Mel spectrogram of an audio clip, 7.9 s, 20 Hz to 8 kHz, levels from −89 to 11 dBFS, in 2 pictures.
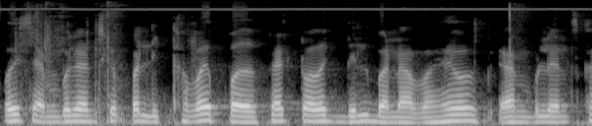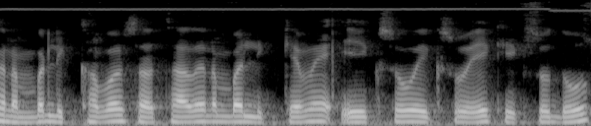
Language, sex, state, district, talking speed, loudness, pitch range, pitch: Hindi, male, Bihar, Saran, 250 wpm, -16 LUFS, 125-140 Hz, 130 Hz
